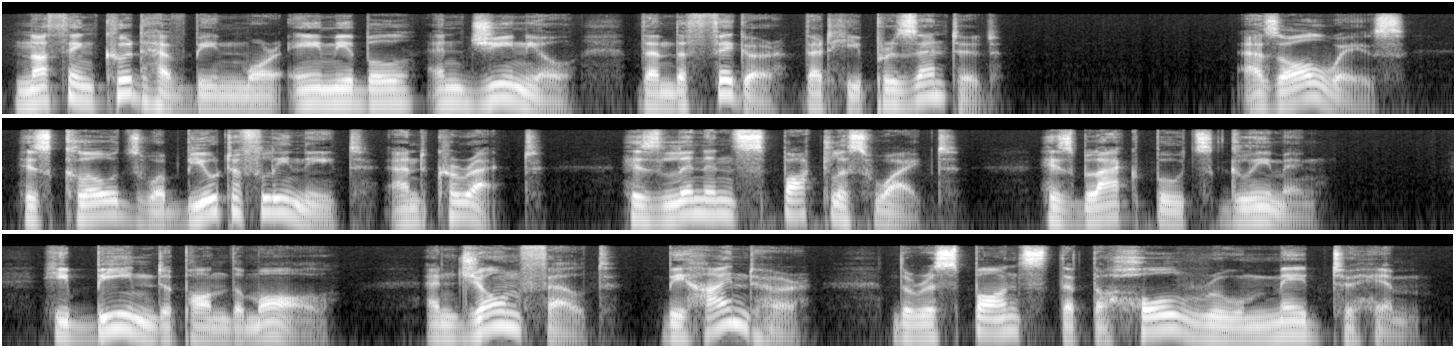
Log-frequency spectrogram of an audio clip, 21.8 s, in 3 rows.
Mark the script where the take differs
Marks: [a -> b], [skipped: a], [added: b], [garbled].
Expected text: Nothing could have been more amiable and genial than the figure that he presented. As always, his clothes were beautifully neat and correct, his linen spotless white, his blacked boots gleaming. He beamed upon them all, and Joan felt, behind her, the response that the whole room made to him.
Nothing could have been more amiable and genial than the figure that he presented. As always, his clothes were beautifully neat and correct, his linen spotless white, his [blacked -> black] boots gleaming. He beamed upon them all, and Joan felt, behind her, the response that the whole room made to him.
